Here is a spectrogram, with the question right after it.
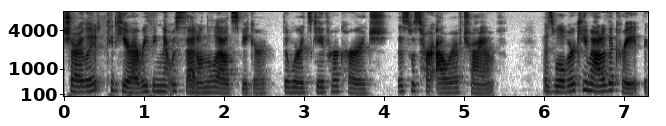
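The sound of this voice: Behind the voice, all is quiet. The reading is unforced, its pitch varying in an ordinary way.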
